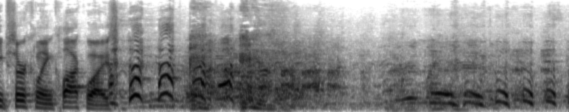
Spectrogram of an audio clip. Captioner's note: audience laughs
